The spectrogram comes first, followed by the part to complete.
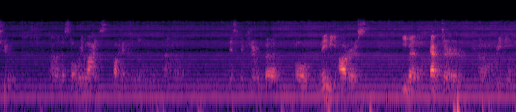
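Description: A student speaking over an online-meeting audio link, the voice thin and muffled, with a steady electrical buzz or hum running under it.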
